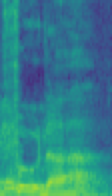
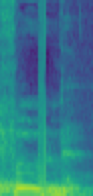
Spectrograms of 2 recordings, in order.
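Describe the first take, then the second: First: An extra vowel sound follows the final D. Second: The word ends cleanly on the D sound. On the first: The speaker calls it wrong. "But we don't say fooda" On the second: The speaker calls it right. "we say food"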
